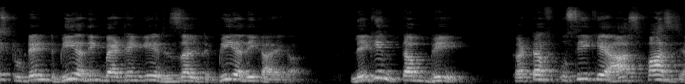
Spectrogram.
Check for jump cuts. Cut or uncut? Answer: uncut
